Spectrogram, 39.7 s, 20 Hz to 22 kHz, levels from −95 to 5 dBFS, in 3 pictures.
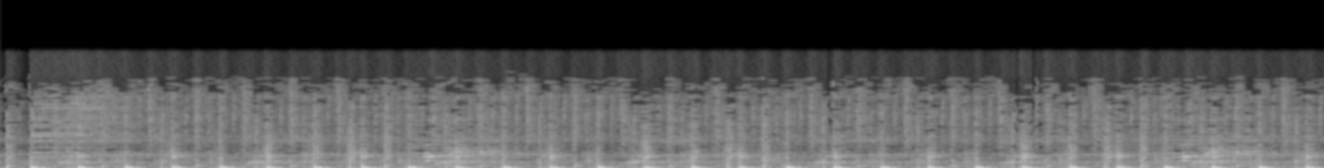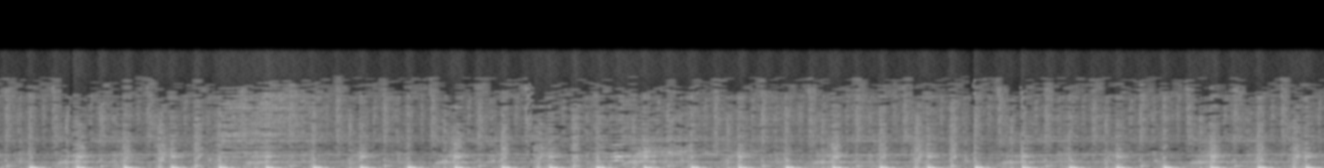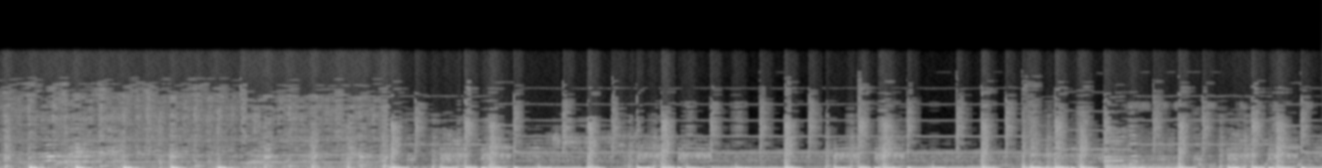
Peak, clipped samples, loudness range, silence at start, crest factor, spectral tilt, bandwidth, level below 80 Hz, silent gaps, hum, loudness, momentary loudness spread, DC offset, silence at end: -2 dBFS; under 0.1%; 1 LU; 0 s; 14 dB; -4.5 dB/octave; 12.5 kHz; -18 dBFS; none; none; -19 LUFS; 5 LU; under 0.1%; 0 s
